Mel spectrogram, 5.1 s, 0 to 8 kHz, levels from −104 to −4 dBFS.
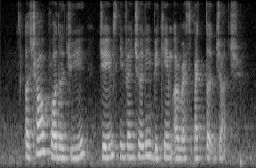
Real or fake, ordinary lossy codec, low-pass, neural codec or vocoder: real; none; none; none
